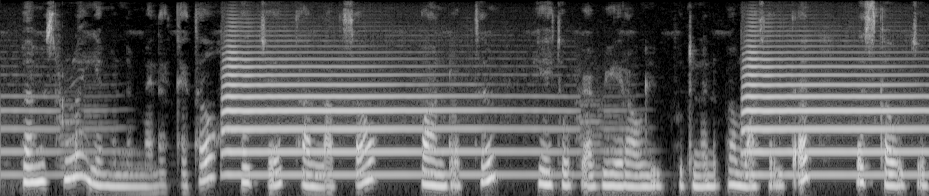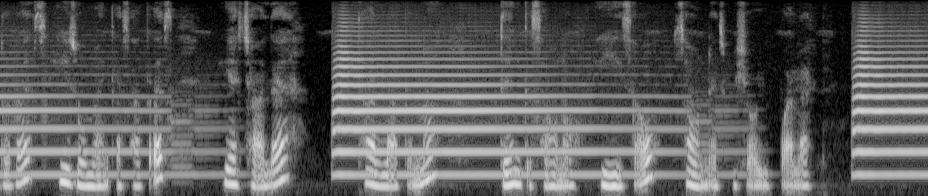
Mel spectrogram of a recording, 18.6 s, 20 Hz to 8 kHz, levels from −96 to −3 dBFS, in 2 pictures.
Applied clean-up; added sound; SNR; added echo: none; Trumpet; 0 dB; none.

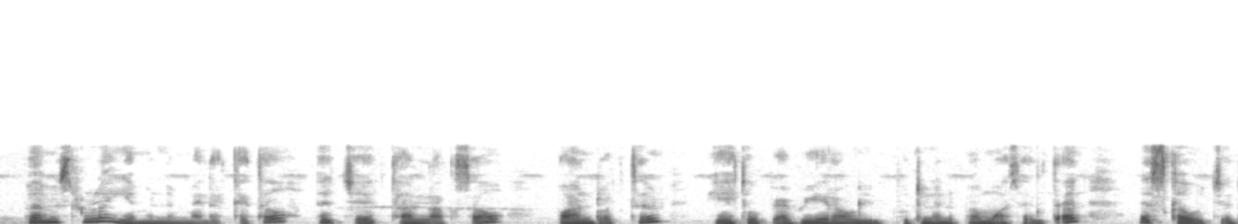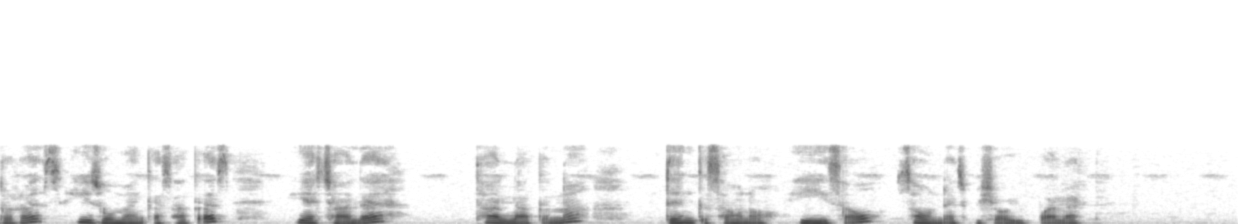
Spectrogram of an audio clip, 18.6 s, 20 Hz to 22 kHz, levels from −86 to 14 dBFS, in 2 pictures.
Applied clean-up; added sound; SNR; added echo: none; none; none; none.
